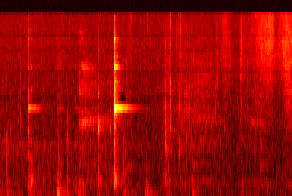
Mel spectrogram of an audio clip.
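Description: Paintbrush clinking against a glass water jar as it is rinsed and loaded with water, a few sharp clinks that ring briefly, the loudest a little under halfway through. Faint brush sounds follow.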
